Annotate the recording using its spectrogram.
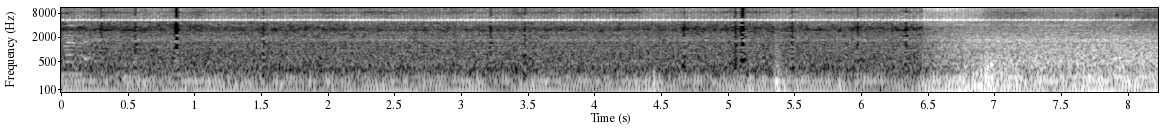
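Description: John Deere tractor engine running steadily at a low hum, growing louder and rougher about six and a half seconds in.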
